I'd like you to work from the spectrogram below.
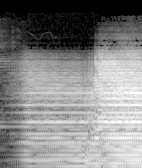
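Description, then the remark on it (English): A sustained electric guitar tone swells up in volume as a boost is used to modulate the distortion, starting clean and then turning gritty and distorted partway through, growing brighter and fuller until it ends loud and saturated. “So I just use it oftentimes to even just turn off the guitar in between song, or just, you know, modulate distortion if you want to go from like a clean tone to a little gritty tone in one fell swoop.”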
